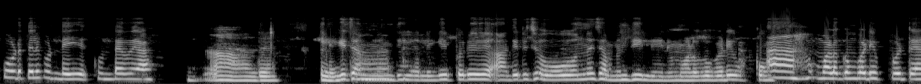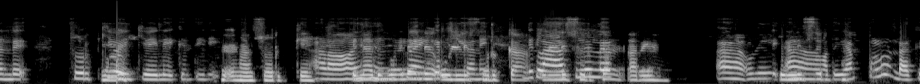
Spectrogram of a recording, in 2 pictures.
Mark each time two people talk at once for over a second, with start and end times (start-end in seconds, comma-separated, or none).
13.0-15.3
